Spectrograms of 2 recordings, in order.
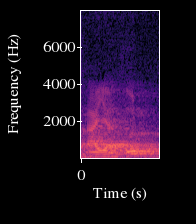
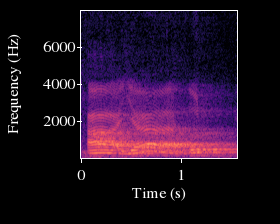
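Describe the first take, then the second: First: The vowel is kept short. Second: The vowel is held long. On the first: It means one sign. The speaker calls it wrong. "bukan ayatun" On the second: It means many signs. The speaker calls it right. "itu bacanya panjang"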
